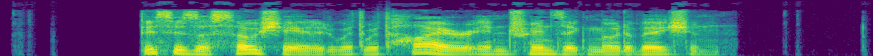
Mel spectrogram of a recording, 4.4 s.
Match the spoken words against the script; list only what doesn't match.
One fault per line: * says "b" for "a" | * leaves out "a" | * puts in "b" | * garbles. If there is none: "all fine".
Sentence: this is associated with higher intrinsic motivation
* puts in "with"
